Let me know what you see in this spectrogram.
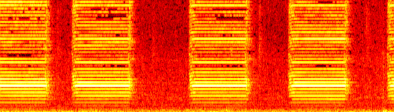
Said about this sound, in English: Have you done a buzzer check? No, none of it.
